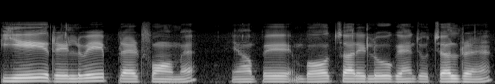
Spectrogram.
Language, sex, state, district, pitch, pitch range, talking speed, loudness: Hindi, male, Chhattisgarh, Korba, 130 Hz, 125-140 Hz, 170 wpm, -16 LUFS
